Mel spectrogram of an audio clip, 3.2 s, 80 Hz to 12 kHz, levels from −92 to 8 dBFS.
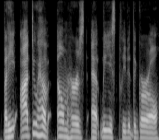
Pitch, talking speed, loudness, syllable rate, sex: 160 Hz, 205 wpm, -20 LUFS, 4.7 syllables/s, female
